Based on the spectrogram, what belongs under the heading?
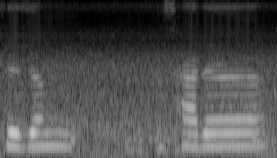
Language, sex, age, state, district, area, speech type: Bodo, female, 18-30, Assam, Chirang, rural, spontaneous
